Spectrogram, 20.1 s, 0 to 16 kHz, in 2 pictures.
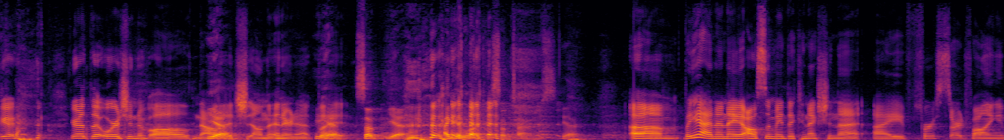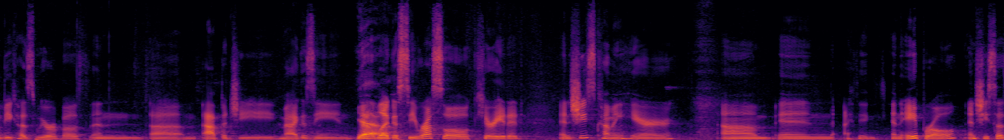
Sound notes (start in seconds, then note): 3.9 laughs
